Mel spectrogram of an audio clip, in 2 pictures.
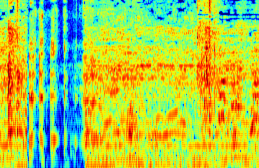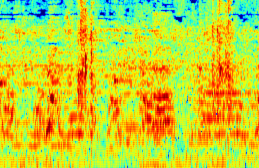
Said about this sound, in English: It's the dogs barking as well.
